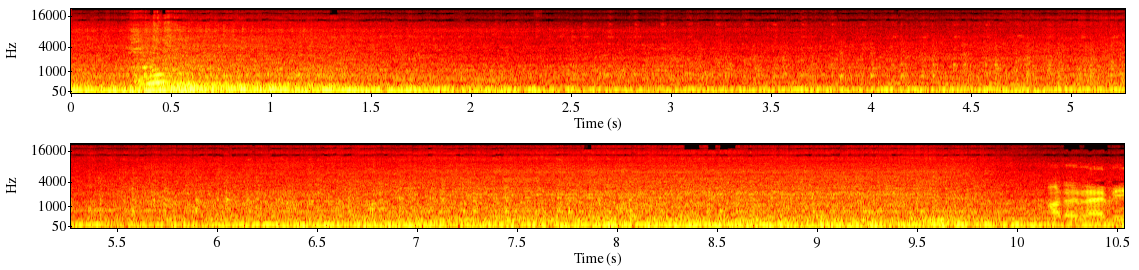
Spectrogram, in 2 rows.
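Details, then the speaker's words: Holden Commodore V6 (L67) drift car at the track: rough, lumpy idle with an uneven low pulse and faint rattle or knock, running on five cylinders; owner thinks the engine is finished. "Well, Everything for the most part has been going well except I now have a 5cylinder V6 Commodore. So, as you can tell, it's running like absolute snot."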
